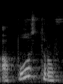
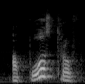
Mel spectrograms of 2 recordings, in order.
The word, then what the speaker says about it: апостроф: тому станом на сьогодні нормативними є обидва варіанти вимови апостроф і апостроф але останні тенденції розвитку сучасної української мови свідчать про більшу схильність мовознавців до варіанту наголошування слова апостроф на першому його складі тому я пропоную користуватися саме цим варіантом вимови так що ж таке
